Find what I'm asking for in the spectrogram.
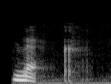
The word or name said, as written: meck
